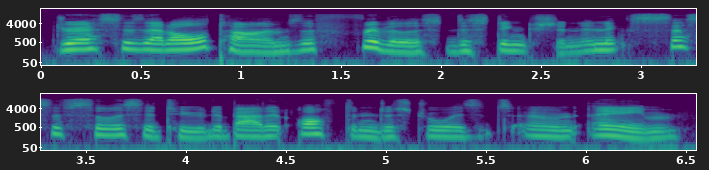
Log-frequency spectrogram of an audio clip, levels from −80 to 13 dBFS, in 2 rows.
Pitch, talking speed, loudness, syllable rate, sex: 190 Hz, 165 wpm, -21 LUFS, 5.2 syllables/s, female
